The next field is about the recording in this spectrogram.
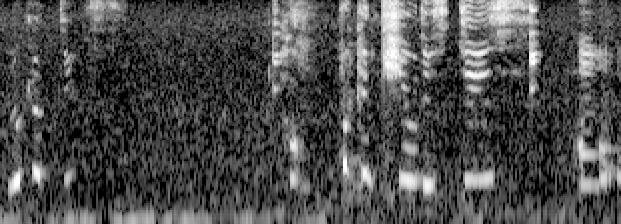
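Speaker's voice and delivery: high cutesy voice. Real, not acted. Cooing over her cute incense holder in a high voice. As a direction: gush over it in a tiny high voice.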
